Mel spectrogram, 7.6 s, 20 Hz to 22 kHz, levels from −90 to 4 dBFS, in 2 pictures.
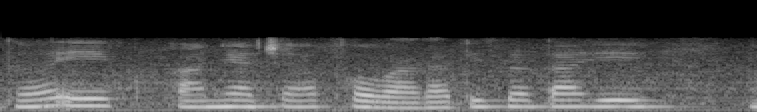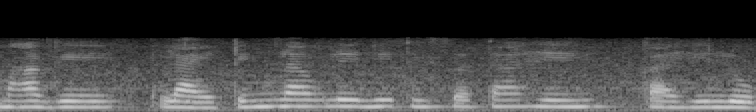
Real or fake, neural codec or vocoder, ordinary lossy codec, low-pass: real; none; AAC, 24 kbps; 5.4 kHz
